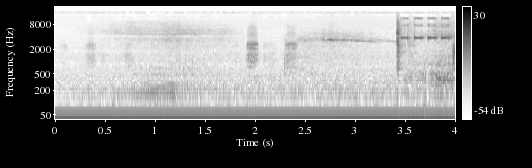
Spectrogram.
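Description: A large dog breathing and sniffing softly over a sleeping man's face. About three and a half seconds in, a drip coffee maker's timer gives a steady high electronic beep.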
